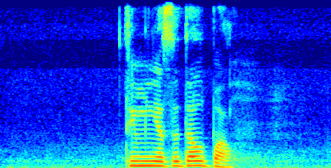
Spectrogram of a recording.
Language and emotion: Russian, angry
